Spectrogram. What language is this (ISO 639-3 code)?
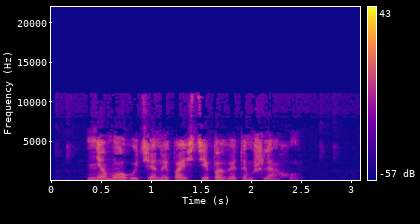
bel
